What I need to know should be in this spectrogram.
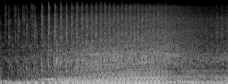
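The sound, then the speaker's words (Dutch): A motor-driven fan blows cold air into hot air balloons before an evening launch of many balloons, making a loud, steady, rough engine-like drone with a fast pulsing throb and no pauses. “Die ballonnen die worden eerst met koude lucht gevuld. Dat gaat met deze ventilator die je nu hoort.”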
